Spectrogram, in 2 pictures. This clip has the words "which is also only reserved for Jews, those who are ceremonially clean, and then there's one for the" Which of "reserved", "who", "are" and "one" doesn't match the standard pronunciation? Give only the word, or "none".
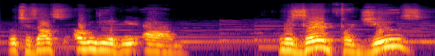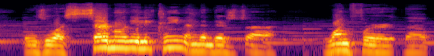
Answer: none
